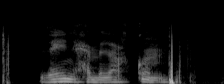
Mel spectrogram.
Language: Kabyle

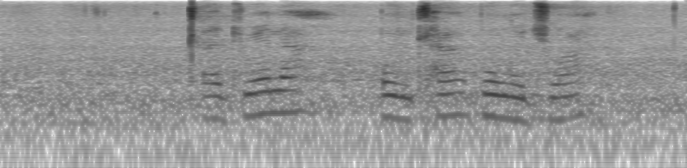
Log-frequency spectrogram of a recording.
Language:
Tswana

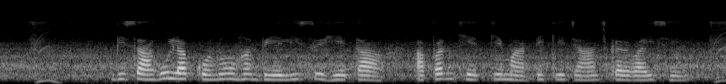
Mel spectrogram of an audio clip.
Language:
Chhattisgarhi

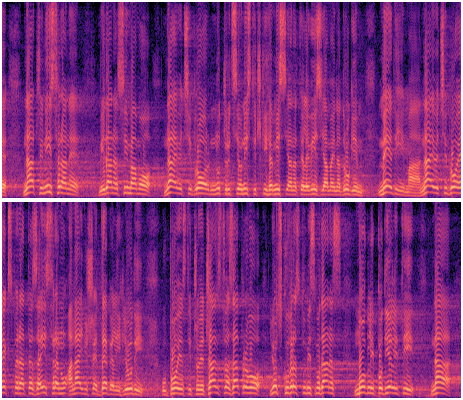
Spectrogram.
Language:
Serbian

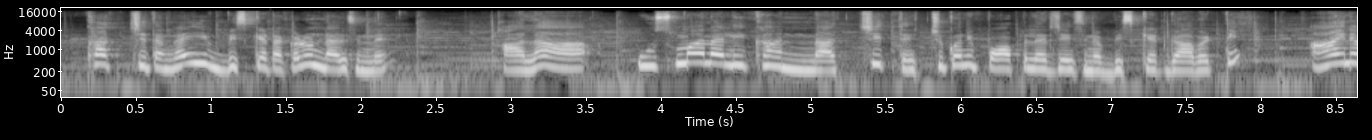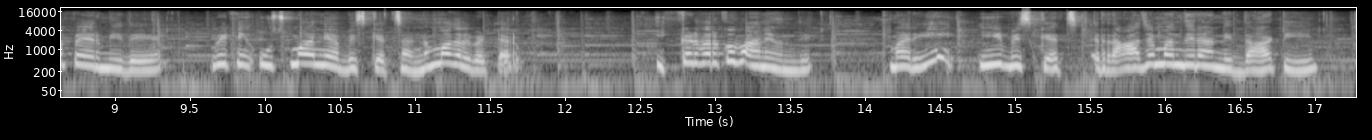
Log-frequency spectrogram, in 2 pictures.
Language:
Telugu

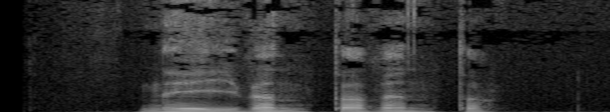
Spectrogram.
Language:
Swedish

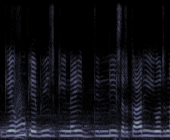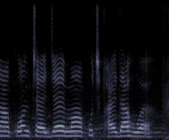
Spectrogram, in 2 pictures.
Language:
Maithili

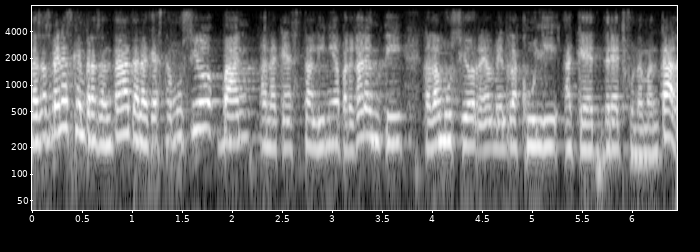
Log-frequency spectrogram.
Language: Catalan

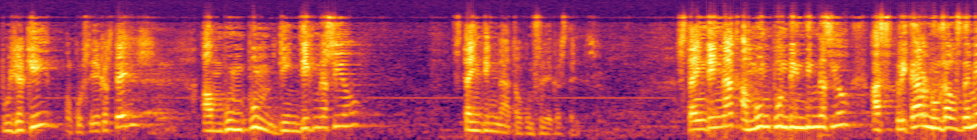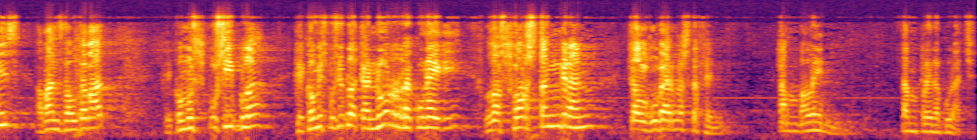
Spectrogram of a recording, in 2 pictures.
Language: Catalan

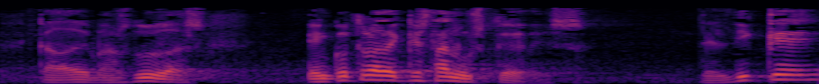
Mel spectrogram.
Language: Spanish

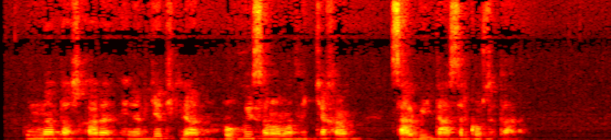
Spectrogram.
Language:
Uzbek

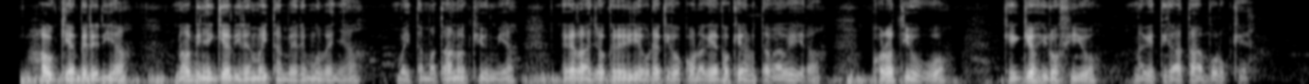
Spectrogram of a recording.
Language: Kikuyu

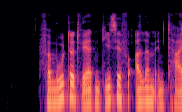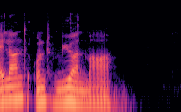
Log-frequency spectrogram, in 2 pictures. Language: German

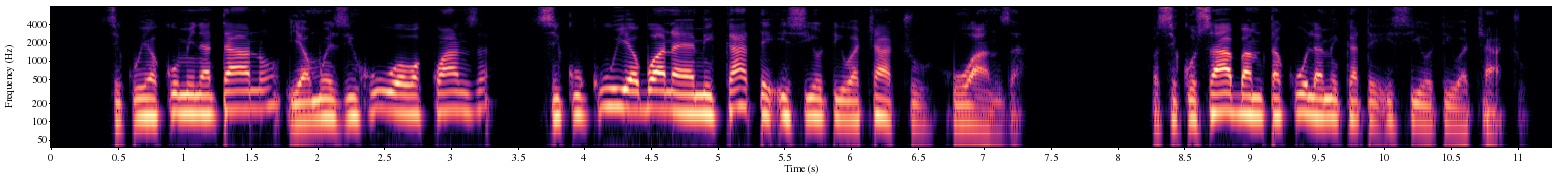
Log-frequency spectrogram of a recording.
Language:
Swahili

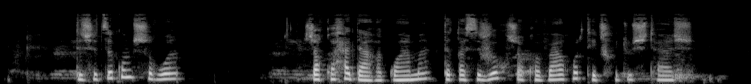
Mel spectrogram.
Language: Kabardian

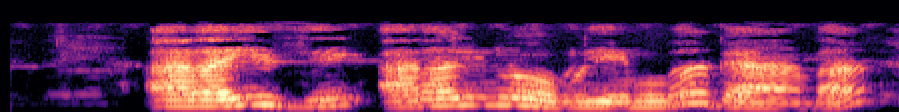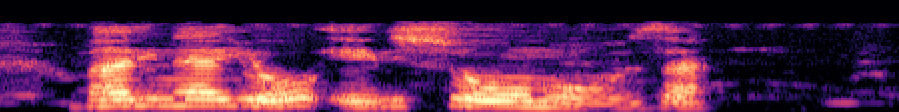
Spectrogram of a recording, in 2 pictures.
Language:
Ganda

